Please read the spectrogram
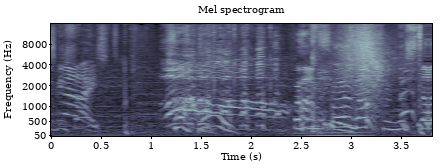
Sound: players groan

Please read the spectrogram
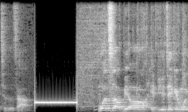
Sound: beeping

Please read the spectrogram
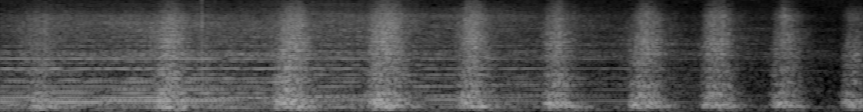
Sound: train thudding

